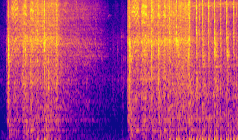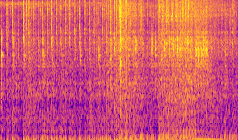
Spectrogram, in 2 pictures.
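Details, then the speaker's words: VW-powered tracked trike: after cranking, it fires and settles into a rough, uneven clatter over the exhaust beat. Suspected engine-internal noise, or the transmission/shifter engaging reverse and forward at once; cause unconfirmed. "oh wait a sec hold on wait sounds like engine internal"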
